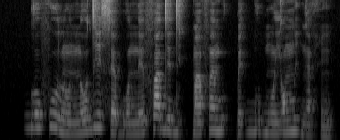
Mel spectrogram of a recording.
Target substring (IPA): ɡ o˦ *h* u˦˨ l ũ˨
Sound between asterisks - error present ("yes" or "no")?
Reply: yes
